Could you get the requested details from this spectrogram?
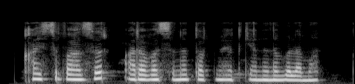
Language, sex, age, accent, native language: Uzbek, female, 19-29, Andijon, Uzbek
